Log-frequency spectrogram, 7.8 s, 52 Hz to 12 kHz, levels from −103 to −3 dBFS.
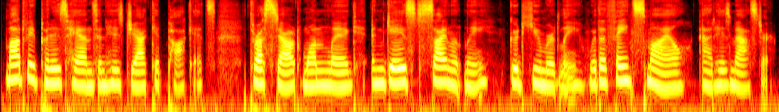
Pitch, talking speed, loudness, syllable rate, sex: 200 Hz, 185 wpm, -19 LUFS, 5.0 syllables/s, female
